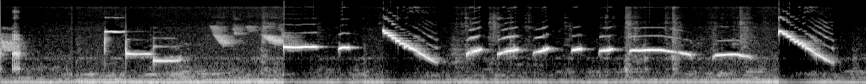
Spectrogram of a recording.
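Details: Asian pied starling (jalak suren) singing a lively full-repertoire song to tutor other starlings: sharp falling sweeps and a rapid series of short whistled notes, over a constant low hum.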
